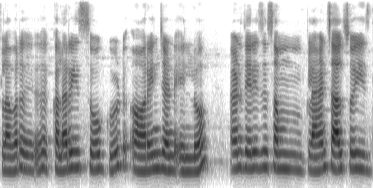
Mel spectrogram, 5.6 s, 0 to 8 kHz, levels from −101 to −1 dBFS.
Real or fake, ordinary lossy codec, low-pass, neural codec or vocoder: real; none; none; none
